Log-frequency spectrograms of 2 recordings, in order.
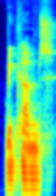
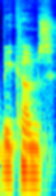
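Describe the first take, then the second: The two takes are said the same way.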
